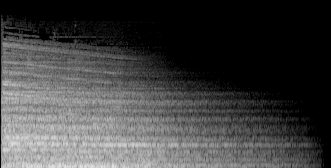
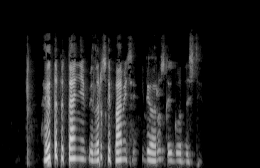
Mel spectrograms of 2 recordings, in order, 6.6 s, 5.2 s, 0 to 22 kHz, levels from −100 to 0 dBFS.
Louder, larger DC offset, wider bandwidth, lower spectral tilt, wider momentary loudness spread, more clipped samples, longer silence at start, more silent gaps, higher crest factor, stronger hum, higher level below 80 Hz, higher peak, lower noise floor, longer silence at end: first, -19 LUFS vs -26 LUFS; neither; about the same, 8.6 kHz vs 9.2 kHz; about the same, -6 dB/octave vs -5.5 dB/octave; about the same, 22 LU vs 22 LU; neither; second, 0 s vs 0.55 s; neither; second, 16 dB vs 24 dB; neither; first, -24 dBFS vs -66 dBFS; about the same, -4 dBFS vs -4 dBFS; second, -66 dBFS vs under -90 dBFS; first, 2.1 s vs 1.35 s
